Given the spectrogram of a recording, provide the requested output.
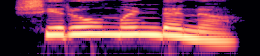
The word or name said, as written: ಶಿರಮುಂಡನ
